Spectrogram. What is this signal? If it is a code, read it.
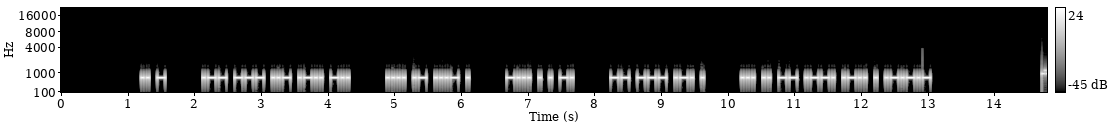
Morse code, heard as a keyed tone, about 30 wpm, 700 Hz. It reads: IT WOULD HAVE BEEN MORE SIMPLE.
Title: 2x Word-Spacing - Sentences from Top 400 Words - 30wpm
